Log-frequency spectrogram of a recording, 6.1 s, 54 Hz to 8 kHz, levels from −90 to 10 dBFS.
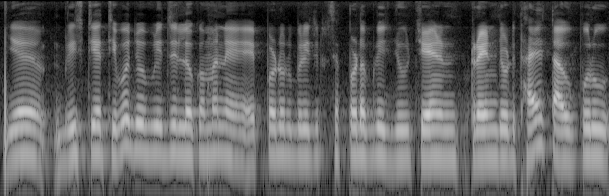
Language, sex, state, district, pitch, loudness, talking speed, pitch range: Odia, male, Odisha, Malkangiri, 150 Hz, -20 LUFS, 195 wpm, 145-155 Hz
